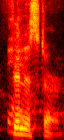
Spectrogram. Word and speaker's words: Finister: Miss Tamika Young Finister. Right, it rhymes with sinister.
